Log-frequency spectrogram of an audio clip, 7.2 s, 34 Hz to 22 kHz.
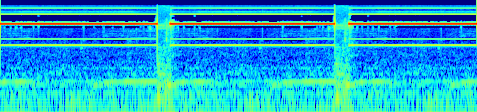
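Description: Smartphone metal-detector app's internal generator giving out a steady, loud, high-pitched 5500 Hz sine tone, the signal meant to drive the detector's transmitter coil. The tone breaks off briefly twice, about two and a half seconds apart.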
